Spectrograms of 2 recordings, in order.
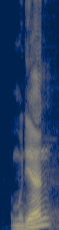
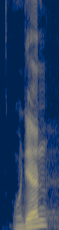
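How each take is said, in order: No difference in how they are said.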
